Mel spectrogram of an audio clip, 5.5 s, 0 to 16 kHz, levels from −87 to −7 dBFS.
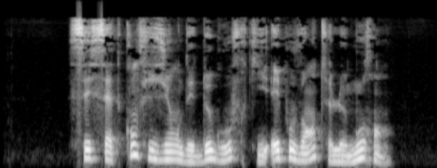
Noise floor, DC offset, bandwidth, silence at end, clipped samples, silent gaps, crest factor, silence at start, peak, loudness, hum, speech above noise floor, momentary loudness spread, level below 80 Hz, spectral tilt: -67 dBFS; under 0.1%; 16 kHz; 0.6 s; under 0.1%; none; 18 dB; 0.85 s; 0 dBFS; -15 LUFS; none; 50 dB; 12 LU; -44 dBFS; -4 dB/octave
